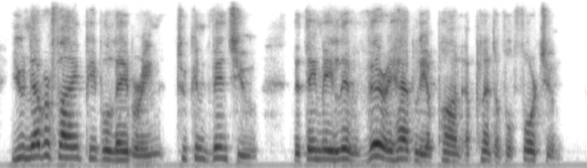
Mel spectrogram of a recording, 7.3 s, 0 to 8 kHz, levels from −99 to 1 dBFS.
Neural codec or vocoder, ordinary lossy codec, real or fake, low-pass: none; Opus, 16 kbps; real; 7.2 kHz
